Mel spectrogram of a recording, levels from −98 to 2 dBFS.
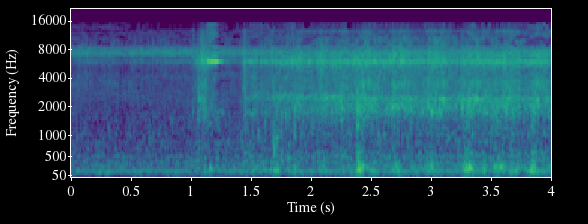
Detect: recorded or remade remade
